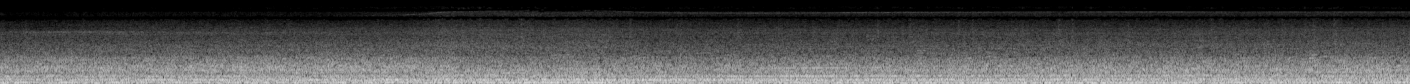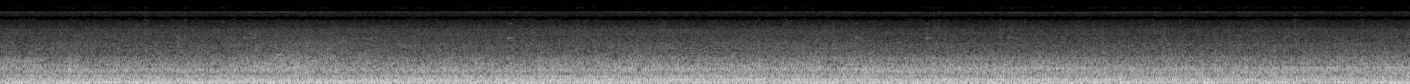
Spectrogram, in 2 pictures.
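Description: Steady drone of a Scania K320UA articulated city bus's engine and running gear, heard from inside the passenger cabin, with a faint whine that rises slowly in pitch through the second half.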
